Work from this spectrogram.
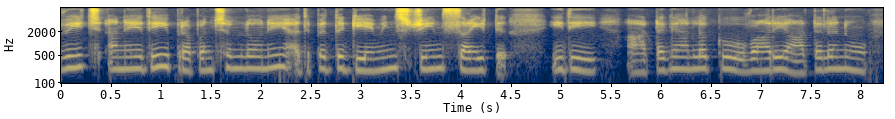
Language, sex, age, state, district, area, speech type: Telugu, female, 18-30, Andhra Pradesh, East Godavari, urban, spontaneous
